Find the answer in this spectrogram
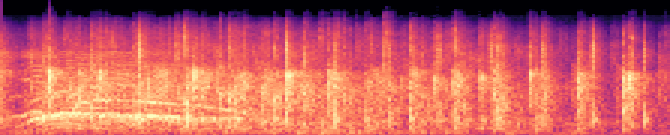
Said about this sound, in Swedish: Och med ett jubel som lyfter taket hälsar vi vår första deltagare välkommen upp på scenen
